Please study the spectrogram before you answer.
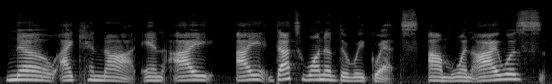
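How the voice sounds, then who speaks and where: A woman's voice: medium pitch, slow, fairly bright tone, dry recording. A middle-aged woman from Taiwan whose first language is Taiwanese Hokkien, patiently explaining things as an interview guest. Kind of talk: interview answers.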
